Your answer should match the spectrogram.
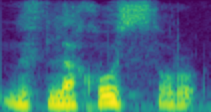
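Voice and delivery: خسر said slowly with a heavy, full-mouthed R; slow Quran-style demo of خسر. Shown as a demonstration. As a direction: stretch خسر, R thick and dark. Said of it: "حالات تفخيم الراء".

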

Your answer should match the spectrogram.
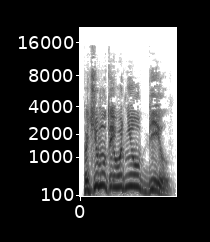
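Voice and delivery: fast, high, loud question; high-pitched, rushed outburst; indignant demand. A narrator's reading. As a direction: fire the accusation out quickly. Piv demands an explanation.

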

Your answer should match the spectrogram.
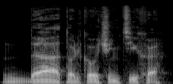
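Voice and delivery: low, soft male character voice; hushed reply. A narrator's reading. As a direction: answer gravely, keeping it low. Friend answers grimly after checking heartbeat.

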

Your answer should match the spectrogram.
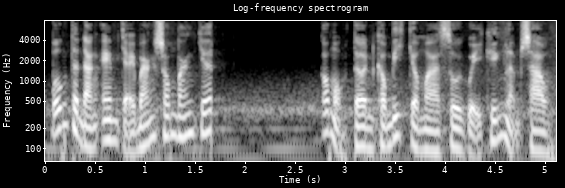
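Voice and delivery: usual speaking voice

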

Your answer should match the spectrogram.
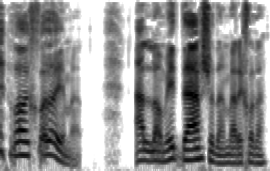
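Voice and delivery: high laugh full of scorn, voice jumping up; Daisy mocks her own worldliness with a thrilled laugh; mocking excited laugh. Daisy laughing mockingly at her own sophistication. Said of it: "هیجان زده خندهٔ تمسخر آمیزی کرد".

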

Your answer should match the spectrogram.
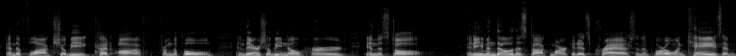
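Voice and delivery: slow, loud, declaiming scripture; preached scripture reading. Acted. Preacher booming scripture to his congregation. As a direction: proclaim the verses to the congregation.

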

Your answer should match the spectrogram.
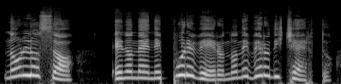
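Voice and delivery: high, loud, desperate shout; frantic shouted refusal to the maid; shouting denial. Acted. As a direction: push her away with a yelled no. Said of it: "la respinsi e gridai".

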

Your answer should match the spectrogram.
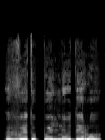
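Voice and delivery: high, loud, slow hoarse yell. A narrator's reading. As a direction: bellow it out, rasping. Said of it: "хрипло заорал Билл".

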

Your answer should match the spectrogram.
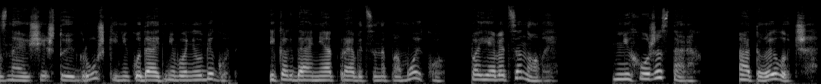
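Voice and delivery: ordinary delivery

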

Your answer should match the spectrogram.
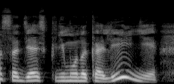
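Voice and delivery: ordinary delivery, nothing marked

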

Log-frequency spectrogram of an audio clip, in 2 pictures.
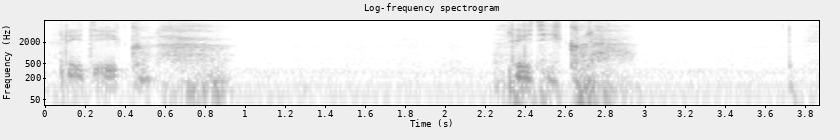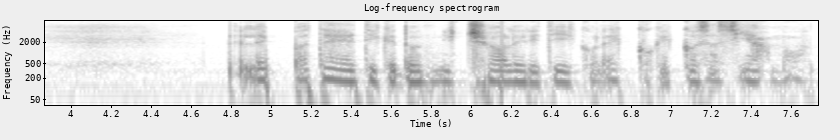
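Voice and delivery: very soft, low, almost whispered; deflated self-contempt. Acted. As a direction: drop to a crushed murmur. Collapse after the outburst. (avvilita, con un filo di voce)

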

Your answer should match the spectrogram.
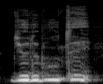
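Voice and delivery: loud, high shocked exclamation; scandalized shout; crying out. A narrator's reading. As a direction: burst out in outrage. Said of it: "cria Dobbs".

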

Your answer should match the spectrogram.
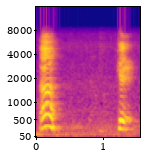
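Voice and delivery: usual speaking voice

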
